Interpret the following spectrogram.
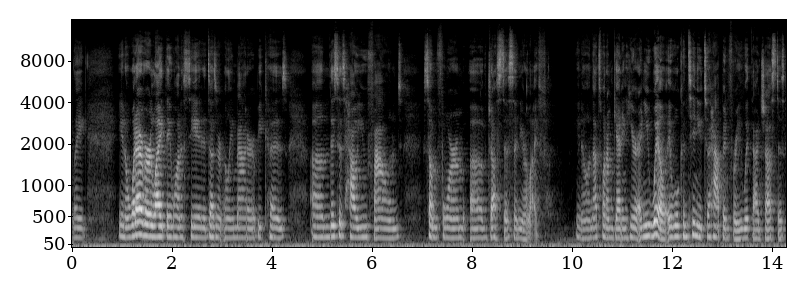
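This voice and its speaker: A woman with a fairly low voice talks straight to her viewer through a casual tarot reading, heartfelt and openly emotional. Her voice rings with the echo of a roomy space. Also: a little mellow. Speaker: tarot reader.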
